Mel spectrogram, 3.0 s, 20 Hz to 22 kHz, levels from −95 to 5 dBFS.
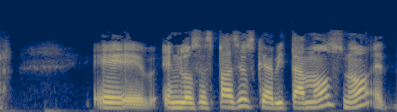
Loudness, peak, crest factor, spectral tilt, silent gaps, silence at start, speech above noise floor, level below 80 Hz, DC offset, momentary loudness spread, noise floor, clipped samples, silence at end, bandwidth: -22 LUFS; -10 dBFS; 14 dB; -5 dB/octave; none; 0 s; 32 dB; -64 dBFS; under 0.1%; 3 LU; -54 dBFS; under 0.1%; 0.1 s; 7.4 kHz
